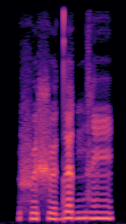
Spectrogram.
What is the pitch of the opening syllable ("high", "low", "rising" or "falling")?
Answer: low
